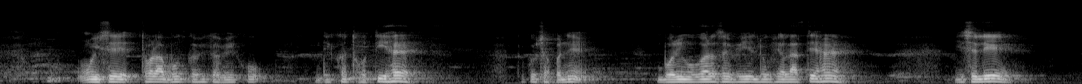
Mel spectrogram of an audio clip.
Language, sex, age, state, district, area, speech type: Hindi, male, 45-60, Uttar Pradesh, Chandauli, urban, spontaneous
